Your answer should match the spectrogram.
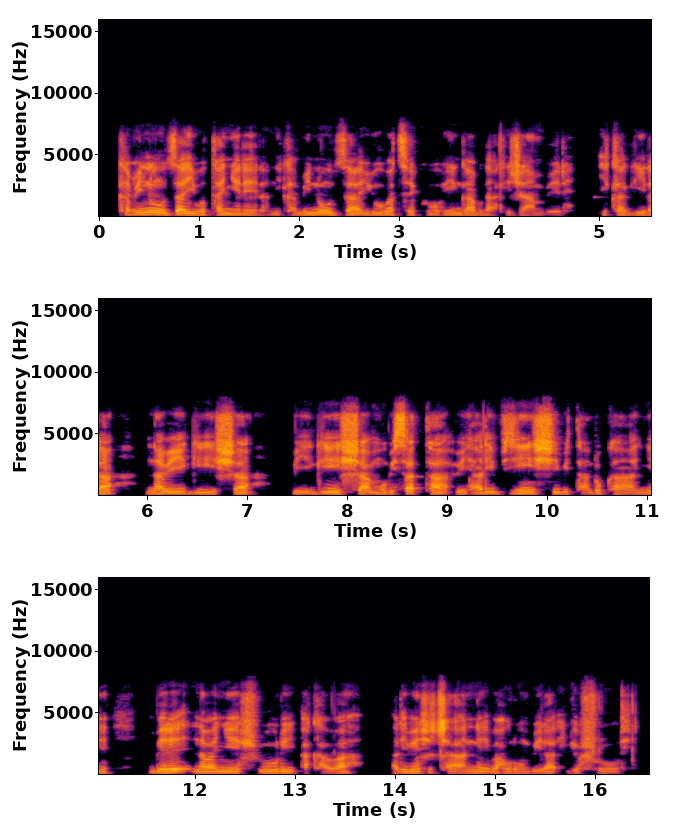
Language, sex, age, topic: Rundi, male, 36-49, education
